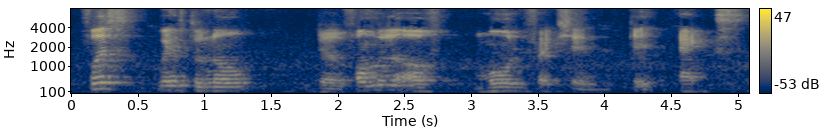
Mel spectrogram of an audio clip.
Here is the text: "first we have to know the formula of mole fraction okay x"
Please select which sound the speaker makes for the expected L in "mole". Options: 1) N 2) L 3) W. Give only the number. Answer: 1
